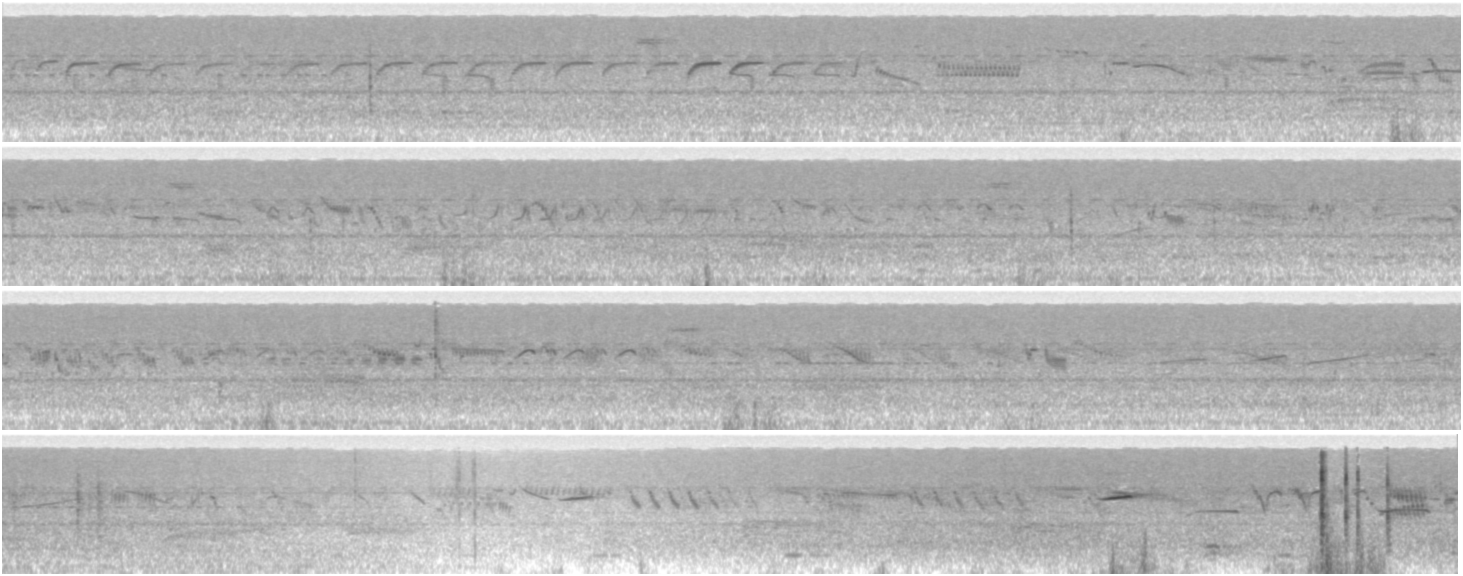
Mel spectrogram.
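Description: Small birds chirping and singing over the faint low rumble of a diesel-hauled train pulling away into the distance. The rumble fades out a few seconds before the end, and a few louder knocks follow near the end.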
